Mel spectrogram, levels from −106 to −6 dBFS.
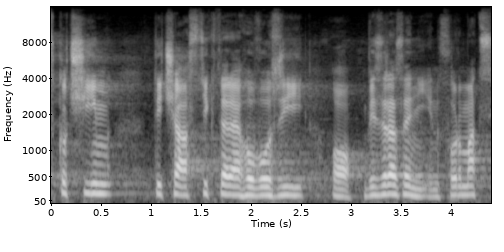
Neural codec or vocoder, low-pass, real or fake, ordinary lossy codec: none; 14.4 kHz; real; Opus, 64 kbps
